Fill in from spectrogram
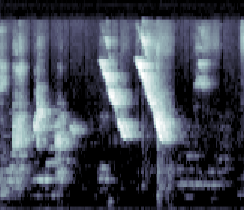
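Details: Jalak Batam myna, a mimic of the lowland rice fields and plantations of the Riau Islands, Indonesia, giving buzzy mid-pitched notes followed by two bright whistles that sweep steeply downward.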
